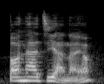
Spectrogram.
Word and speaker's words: 뻔하지 않아요: it's 뻔하지 않아요? 뻔하지 않아요? You have to pronounce it really well. 뻔. 뻔. 뻔. So it's a 뻔하다. double B. Double 비읍. 비읍.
